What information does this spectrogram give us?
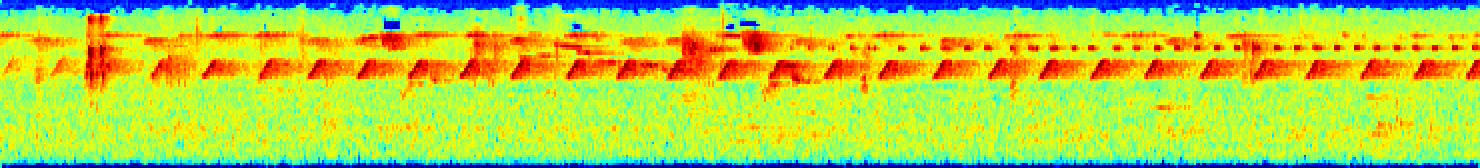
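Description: Streaked spiderhunter giving a steady run of sharp, chipping notes, about two or three a second, over a constant hiss with a fainter, higher ticking series.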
